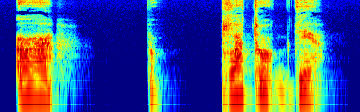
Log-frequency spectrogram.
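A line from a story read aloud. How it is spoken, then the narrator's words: Stammering question. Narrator (Russian): заикаясь, спросил Данилов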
